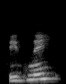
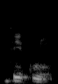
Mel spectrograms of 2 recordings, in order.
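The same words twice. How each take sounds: First: It is pronounced with Spanish sounds. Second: It is pronounced with English sounds. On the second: "In English, you say"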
